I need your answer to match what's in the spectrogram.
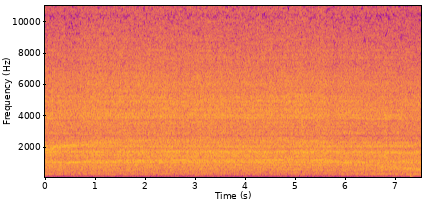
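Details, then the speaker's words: Hoover 725 upright vacuum cleaner from about 1930, roughly 300 watts, overhauled, motor only cleaned, run without handle: smooth, even whirring rush at steady pitch with no rattles or surging, healthy and powerful. "Did you hear how beautifully smooth that runs? And it's really powerful."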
